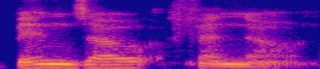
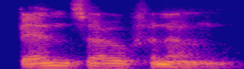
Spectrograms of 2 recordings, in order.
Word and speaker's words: benzophenone: a dibenzo ketone right here we call this benzophenone benzophenone for having two of these and it's spelled b e z no n z o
